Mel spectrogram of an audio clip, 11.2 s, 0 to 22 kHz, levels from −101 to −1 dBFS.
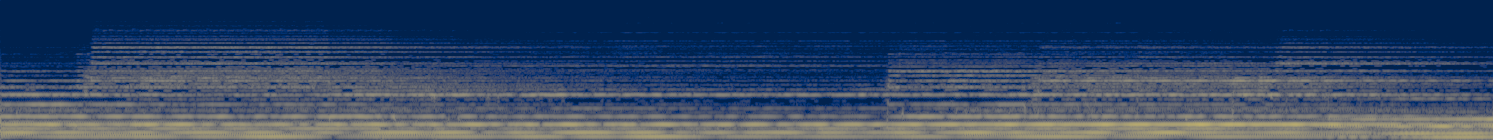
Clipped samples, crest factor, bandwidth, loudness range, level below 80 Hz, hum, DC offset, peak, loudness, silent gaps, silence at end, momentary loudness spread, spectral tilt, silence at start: under 0.1%; 12 dB; 7.2 kHz; 4 LU; -70 dBFS; none; under 0.1%; -22 dBFS; -35 LUFS; none; 0 s; 6 LU; -9 dB/octave; 0 s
